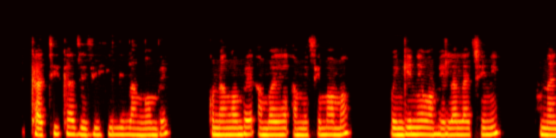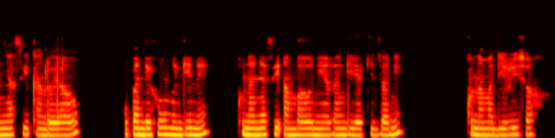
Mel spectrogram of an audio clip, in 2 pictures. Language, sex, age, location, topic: Swahili, female, 18-24, Kisumu, agriculture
